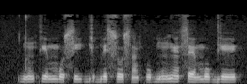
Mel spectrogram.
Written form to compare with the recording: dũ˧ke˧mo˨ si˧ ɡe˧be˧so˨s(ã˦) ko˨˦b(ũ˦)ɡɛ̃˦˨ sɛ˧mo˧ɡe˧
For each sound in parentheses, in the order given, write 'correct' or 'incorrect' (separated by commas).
incorrect, correct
